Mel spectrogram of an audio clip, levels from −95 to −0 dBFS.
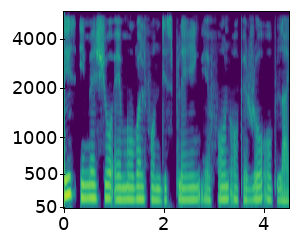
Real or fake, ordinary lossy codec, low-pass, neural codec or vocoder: real; none; 5.4 kHz; none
